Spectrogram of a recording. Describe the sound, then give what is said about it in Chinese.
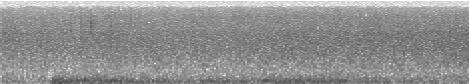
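Steady rain hisses outside throughout while low thunder rumbles twice, each roll lasting under a second and deep rather than sharp, with no voices. “外面还在下雨，又打雷，我害怕嘛。”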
